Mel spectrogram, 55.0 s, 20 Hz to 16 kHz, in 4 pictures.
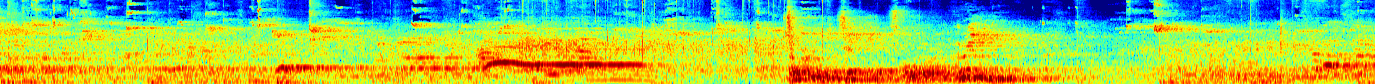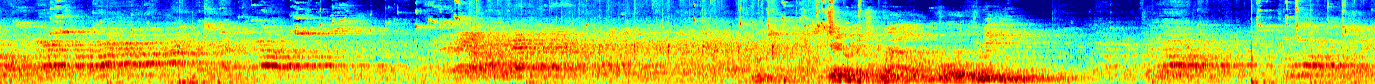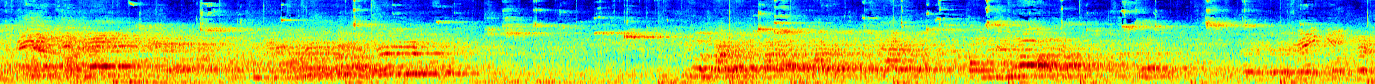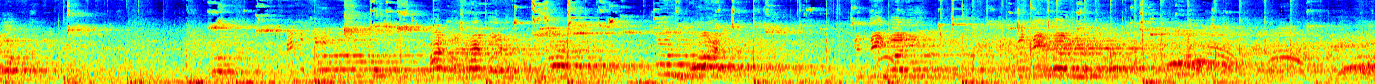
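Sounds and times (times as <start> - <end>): sneakers squeaking: 0.0 - 5.7, 6.4 - 8.8, 9.6 - 22.6, 23.8 - 55.0.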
